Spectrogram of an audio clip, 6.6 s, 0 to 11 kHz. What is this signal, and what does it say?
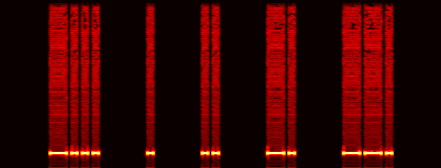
Morse code, heard as a keyed tone, about 15 wpm, spaced as for 8 wpm, 1000 Hz. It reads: BEING
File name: qotdfiles / 8wpm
